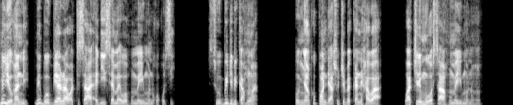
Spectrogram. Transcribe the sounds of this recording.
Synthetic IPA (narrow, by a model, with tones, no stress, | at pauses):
mɪ̃˦jo˨ɦã˦nɪ̰˨mɪ̃˦bɔ˨bi˦a˦ɾa˦a˨ɔ˦tʰɪ˨saː˨˦æ˦di˨˦i˦sa˨˦m˨ɛ˨wɔ˦ɦʊ̃˨mæ˦ji˦mʊ̃˨nʊ̃˦kʰʊ˨kɔ˨sḭ˨ | sɛ˨wo˨bi˦dɪ˨bi˦kʰã˨ɦʊ̃˦a̰˨ | o˨ɲã˨ŋkʰʊ˦pʰɔ̃˦ndɪ˨a˨sʊ˦t͡ɕʰᶣɪ˦bɛ˦kʰã˦nɪ̃˦ɦa˦wa̰˨ | wɔ˦a˦t͡ɕʰɪ˦ɾɪ˦mũ˦wɔ˨saː˨˦ɦʊ̃˨mæ˨ji˦mʊ̃˨nʊ̃˦ɦʊ̃˦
